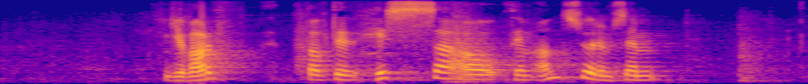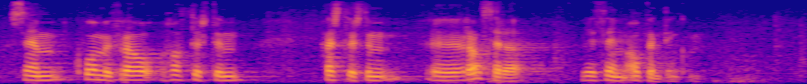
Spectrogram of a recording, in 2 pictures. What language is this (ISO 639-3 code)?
isl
